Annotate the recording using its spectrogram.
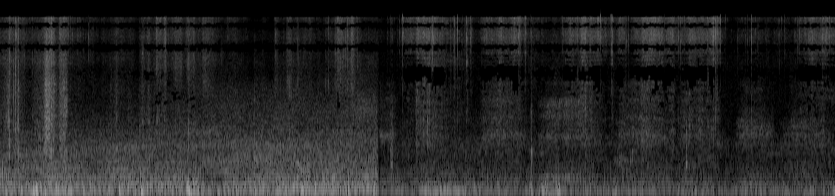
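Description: Footsteps crunching and shuffling through deep dry leaf litter. The rustling drops sharply in level about halfway through and goes on more faintly and unevenly.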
